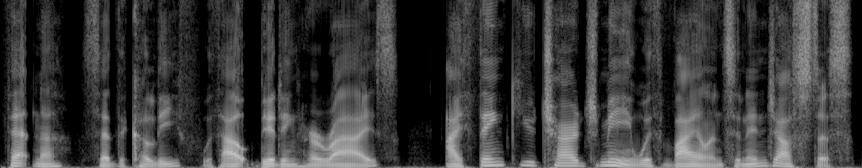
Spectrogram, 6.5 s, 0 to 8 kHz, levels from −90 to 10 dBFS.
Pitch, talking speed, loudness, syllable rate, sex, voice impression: 105 Hz, 160 wpm, -21 LUFS, 4.5 syllables/s, male, masculine, adult-like, tensed, powerful, bright, clear, slightly raspy, cool, intellectual, friendly, lively, slightly kind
